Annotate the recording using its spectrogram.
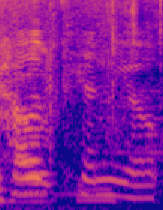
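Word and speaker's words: jalapeño: So the first one's Cheetos cheesy Cheesy jalapeno. How do you say I say jalapeno. Jalapeno, like Filipino.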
